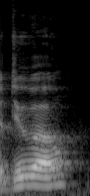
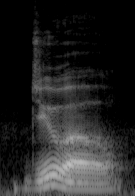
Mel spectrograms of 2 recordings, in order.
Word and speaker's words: duo: think about this the the D here is pronounced the tip of your tongue is behind your teeth and then you have a oo sound right so Doo and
